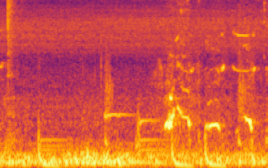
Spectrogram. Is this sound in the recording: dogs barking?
yes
